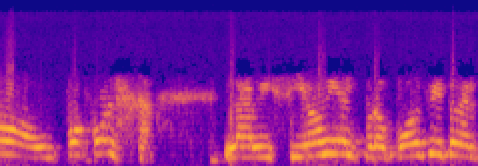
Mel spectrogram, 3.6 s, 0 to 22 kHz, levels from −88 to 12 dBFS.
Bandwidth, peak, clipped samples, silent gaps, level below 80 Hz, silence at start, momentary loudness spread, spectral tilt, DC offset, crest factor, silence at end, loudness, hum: 9.2 kHz; 0 dBFS; 0.1%; none; -56 dBFS; 0 s; 10 LU; -6.5 dB/octave; under 0.1%; 12 dB; 0 s; -12 LUFS; none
